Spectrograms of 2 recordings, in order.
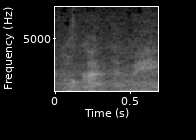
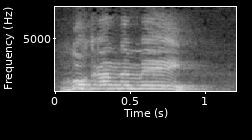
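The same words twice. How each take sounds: First: It is said softly, without force. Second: It is said loudly, with great force.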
